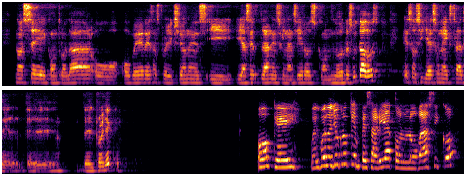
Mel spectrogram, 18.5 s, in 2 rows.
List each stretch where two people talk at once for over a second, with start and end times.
none

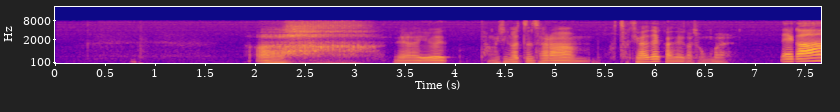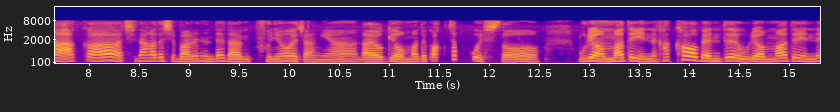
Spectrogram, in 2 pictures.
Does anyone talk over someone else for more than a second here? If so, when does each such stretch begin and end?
none

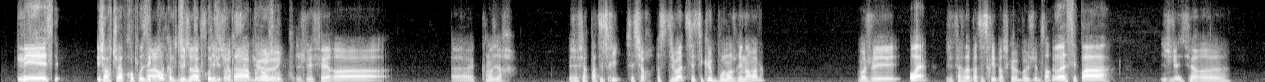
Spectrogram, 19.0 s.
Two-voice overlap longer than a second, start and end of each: 2.2-4.2

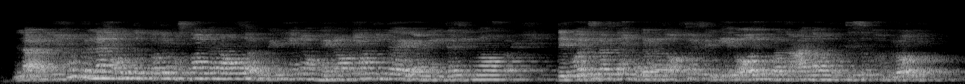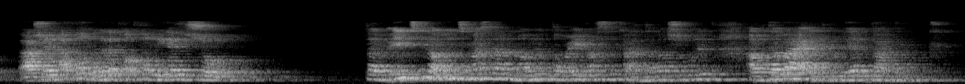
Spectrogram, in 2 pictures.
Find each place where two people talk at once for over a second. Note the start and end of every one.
none

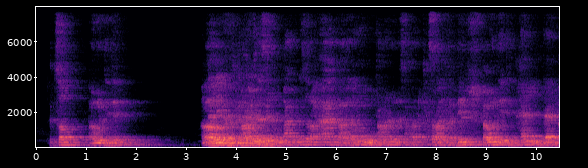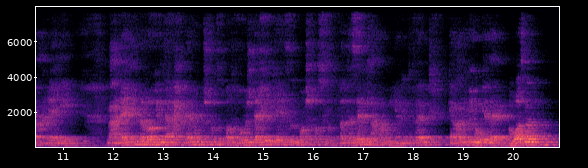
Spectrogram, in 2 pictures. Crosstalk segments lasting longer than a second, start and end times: 3.4-4.8

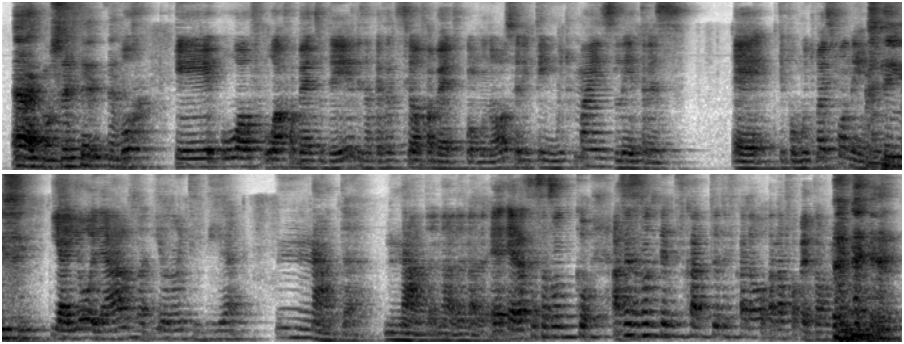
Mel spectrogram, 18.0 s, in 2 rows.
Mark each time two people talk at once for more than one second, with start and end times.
none

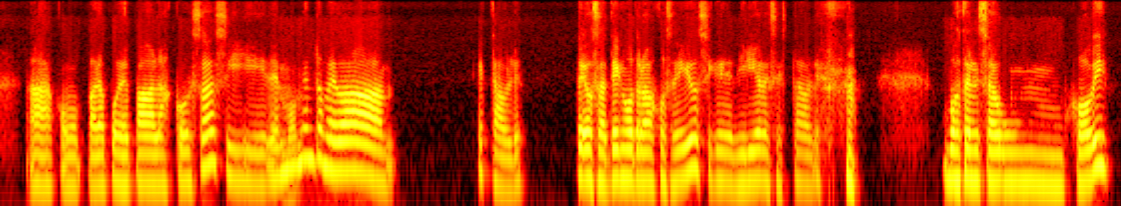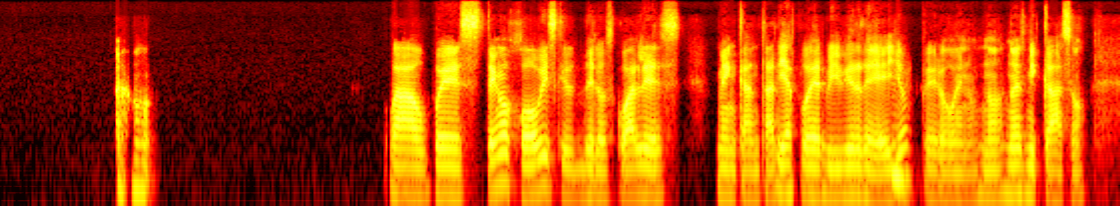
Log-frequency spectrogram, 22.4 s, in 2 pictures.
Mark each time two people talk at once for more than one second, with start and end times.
none

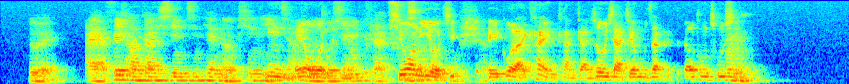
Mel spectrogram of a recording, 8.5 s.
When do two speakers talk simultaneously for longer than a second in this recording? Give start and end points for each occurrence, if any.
2.7-4.9

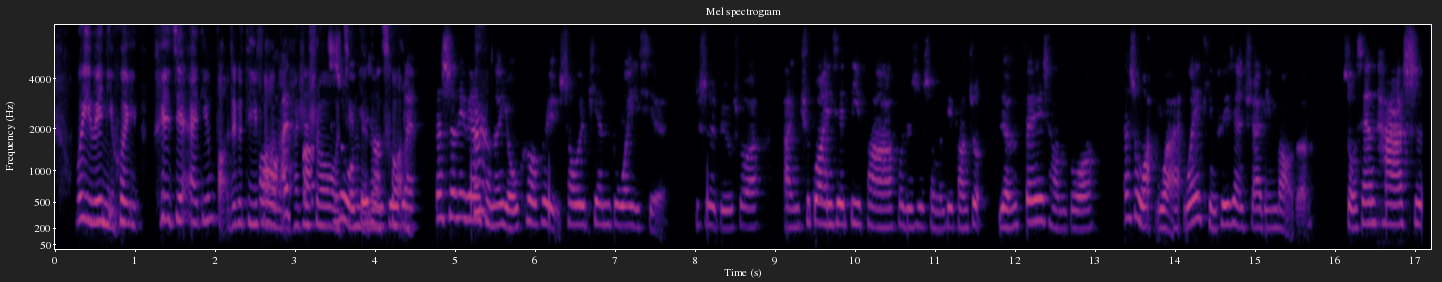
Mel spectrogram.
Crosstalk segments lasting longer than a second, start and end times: 2.5-4.4

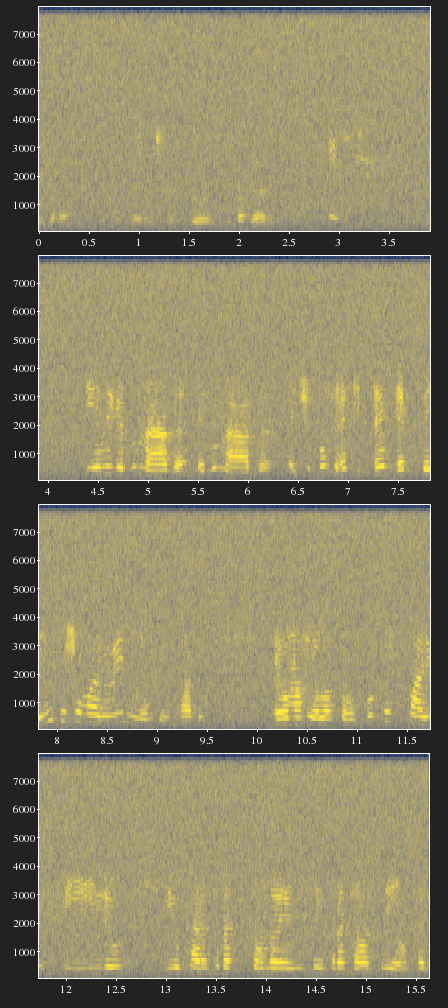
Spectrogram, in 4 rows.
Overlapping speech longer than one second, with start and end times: none

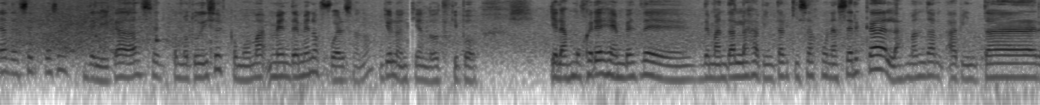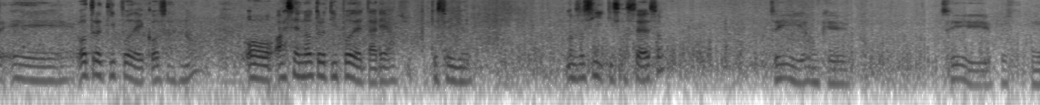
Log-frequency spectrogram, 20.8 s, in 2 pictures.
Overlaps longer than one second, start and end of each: none

